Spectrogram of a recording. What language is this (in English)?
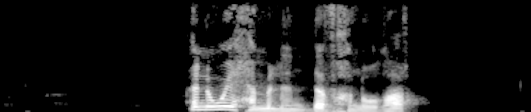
Kabyle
